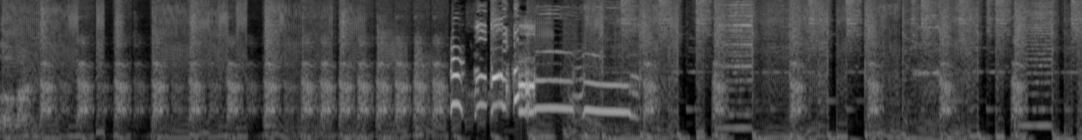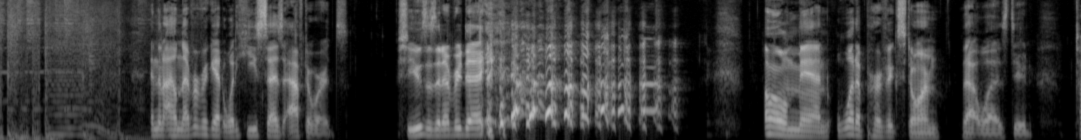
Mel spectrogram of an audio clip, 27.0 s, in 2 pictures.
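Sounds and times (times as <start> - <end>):
rhythmic looping backdrop: 0.0 - 15.4
speech: 0.2 - 1.3, 15.4 - 17.9, 18.5 - 20.2, 23.1 - 27.0
rooster crow alarm clock: 5.6 - 8.1
laughter: 19.5 - 22.1.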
